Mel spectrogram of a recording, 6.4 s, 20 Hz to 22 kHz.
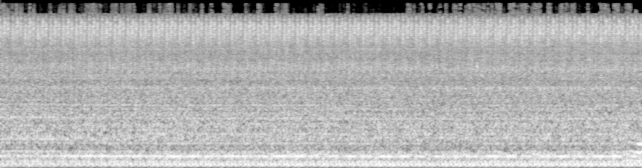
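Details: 2010-2019 Dodge Ram 5.7L V8 after water pump replacement and vacuum coolant bleed, warm near 200°, thermostat open: steady even idle, smooth constant hum, no knock, tick or squeal; failed pump's noise gone.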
